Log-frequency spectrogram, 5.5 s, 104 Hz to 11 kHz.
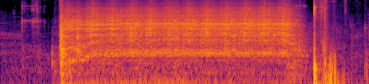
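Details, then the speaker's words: Suburban engine suspected of blown head gasket, compression test on cylinder number four; starter spins about 200 rpm for four seconds without firing, reading just under 100, the lowest yet. "I think that's the lowest one yet. I think it's just under 100."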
